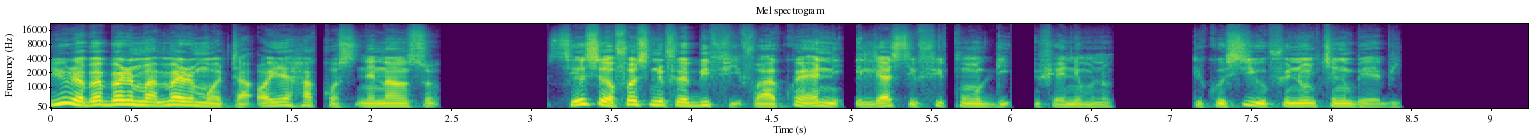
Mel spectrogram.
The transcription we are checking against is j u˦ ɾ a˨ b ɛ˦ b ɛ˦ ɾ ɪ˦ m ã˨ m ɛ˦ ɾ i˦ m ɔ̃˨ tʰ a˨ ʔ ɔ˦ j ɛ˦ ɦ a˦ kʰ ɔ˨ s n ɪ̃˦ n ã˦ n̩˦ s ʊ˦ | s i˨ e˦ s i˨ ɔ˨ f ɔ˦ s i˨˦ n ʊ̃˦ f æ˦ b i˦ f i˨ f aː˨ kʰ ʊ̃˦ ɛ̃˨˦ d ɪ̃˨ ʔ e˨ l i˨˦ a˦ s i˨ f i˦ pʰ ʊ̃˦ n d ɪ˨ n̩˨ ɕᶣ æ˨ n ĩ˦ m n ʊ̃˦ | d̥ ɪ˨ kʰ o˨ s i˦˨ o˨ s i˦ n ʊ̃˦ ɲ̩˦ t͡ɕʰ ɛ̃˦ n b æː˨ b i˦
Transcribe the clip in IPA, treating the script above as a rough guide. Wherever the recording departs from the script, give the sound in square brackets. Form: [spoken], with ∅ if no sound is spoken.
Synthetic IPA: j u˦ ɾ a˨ b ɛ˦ b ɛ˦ ɾ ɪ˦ m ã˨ m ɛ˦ ɾ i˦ m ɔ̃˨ tʰ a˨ ʔ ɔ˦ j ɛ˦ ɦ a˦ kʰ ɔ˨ s n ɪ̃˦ n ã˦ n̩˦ s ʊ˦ | s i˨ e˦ s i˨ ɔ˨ f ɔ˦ s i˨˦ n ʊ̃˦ f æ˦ b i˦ f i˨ f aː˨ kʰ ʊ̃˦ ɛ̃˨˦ [n] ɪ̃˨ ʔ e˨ l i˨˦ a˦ s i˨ f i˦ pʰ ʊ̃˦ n d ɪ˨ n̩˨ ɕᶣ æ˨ n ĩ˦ m n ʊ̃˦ | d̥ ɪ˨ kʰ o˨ s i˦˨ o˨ [f] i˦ n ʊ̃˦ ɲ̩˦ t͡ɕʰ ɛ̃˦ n b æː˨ b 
